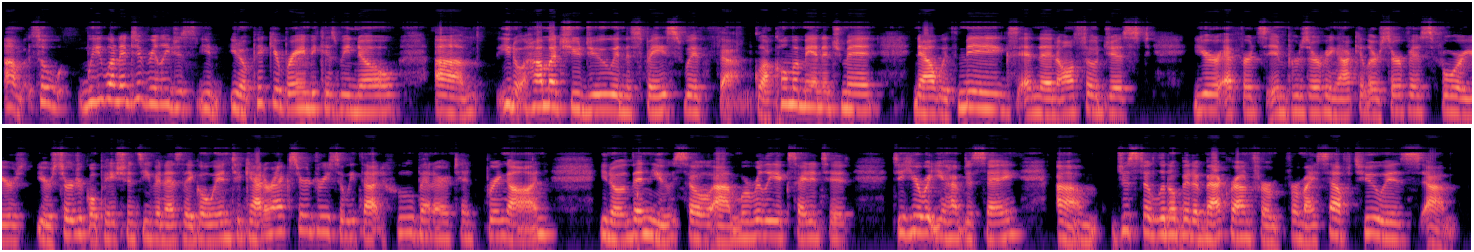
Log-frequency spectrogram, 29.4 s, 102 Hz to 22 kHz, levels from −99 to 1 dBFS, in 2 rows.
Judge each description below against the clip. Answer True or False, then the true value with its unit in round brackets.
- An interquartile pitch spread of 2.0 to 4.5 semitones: True (3.6 semitones)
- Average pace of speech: True (190 wpm)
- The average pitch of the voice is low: False (185 Hz)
